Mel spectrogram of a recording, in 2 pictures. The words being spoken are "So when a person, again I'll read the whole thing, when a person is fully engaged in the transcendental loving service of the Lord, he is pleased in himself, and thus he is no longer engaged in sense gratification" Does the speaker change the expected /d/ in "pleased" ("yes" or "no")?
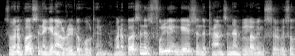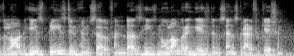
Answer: no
